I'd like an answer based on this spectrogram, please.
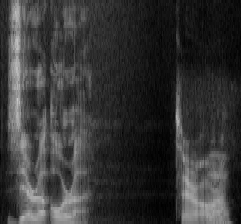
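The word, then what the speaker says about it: Zeraora: much come back okay so according to the Wikipedia of Pokemon name pronunciations it is Zehra aura Sara I really don't like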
